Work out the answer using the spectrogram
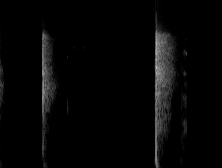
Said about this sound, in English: Clapping your hands at me.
